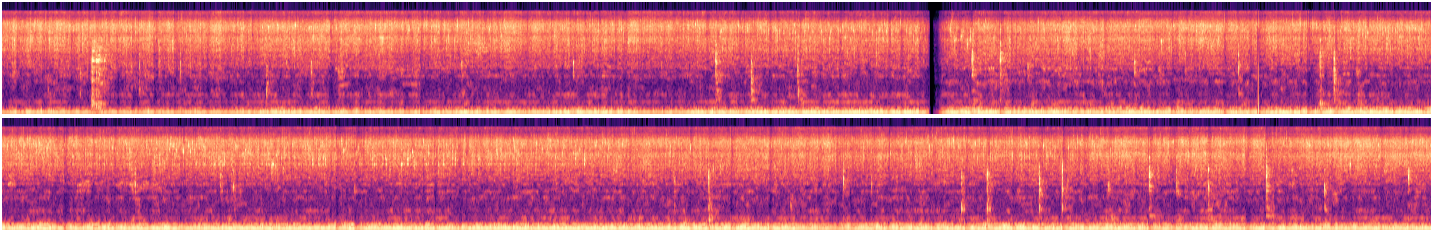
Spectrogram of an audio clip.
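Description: Tomato slices and minced garlic sizzling in oil in a wok, with a wooden spatula scraping and stirring now and then, over a steady low hum. The sound cuts out for a moment about nine seconds in.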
